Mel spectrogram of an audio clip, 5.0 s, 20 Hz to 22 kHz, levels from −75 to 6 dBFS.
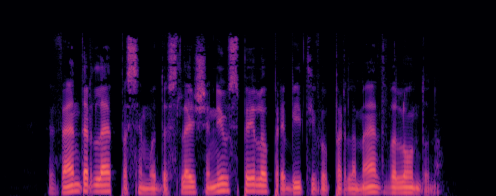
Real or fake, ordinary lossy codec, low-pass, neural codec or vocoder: real; MP3, 48 kbps; 19.8 kHz; none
